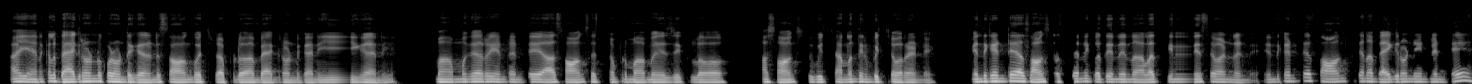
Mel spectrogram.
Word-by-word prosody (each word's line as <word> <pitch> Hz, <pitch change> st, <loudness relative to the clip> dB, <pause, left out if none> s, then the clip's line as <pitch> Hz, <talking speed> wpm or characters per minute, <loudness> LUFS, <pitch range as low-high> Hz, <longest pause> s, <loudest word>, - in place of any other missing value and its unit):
ఆ -, -, +3 dB, 0.2 s
ఎనకాల 130 Hz, +4 st, +1 dB
బ్యాక్‌గ్రౌండ్‌లో 135 Hz, +3 st, +4 dB
కూడా 130 Hz, -1 st, +6 dB
ఉంటాయి 110 Hz, -1 st, +1 dB
కదండీ! 105 Hz, 0 st, +2 dB
సాంగొచ్చేటప్పుడు 110 Hz, -1 st, +1 dB
ఆ -, -, +3 dB
బ్యాక్‌గ్రౌండ్ 105 Hz, 0 st, -1 dB
గానీ 100 Hz, +1 st, -1 dB
ఇయ్యి 105 Hz, 0 st, -4 dB
గానీ. 100 Hz, 0 st, -1 dB, 0.5 s
మా -, -, +5 dB
అమ్మగారు 125 Hz, +1 st, +1 dB
ఏంటంటే 115 Hz, -1 st, -3 dB, 0.2 s
ఆ -, -, +4 dB
సాంగ్సొచ్చినప్పుడు 110 Hz, +1 st, -2 dB
మా -, -, +2 dB
మ్యూజిక్‌లో 110 Hz, 0 st, -1 dB, 0.6 s
ఆ -, -, +2 dB
సాంగ్స్ 105 Hz, 0 st, +1 dB
చూపించి 120 Hz, 0 st, -2 dB
అన్నం 115 Hz, +2 st, 0 dB
తినిపించేవారండి 110 Hz, -4 st, -1 dB, 0.5 s
ఎందుకంటే 135 Hz, +3 st, +3 dB
ఆ -, -, +4 dB
సాంగ్సొస్తేనే 125 Hz, +3 st, +1 dB
కొద్దిగా 125 Hz, 0 st, 0 dB
నేను 115 Hz, -1 st, 0 dB
అలా 115 Hz, +1 st, +3 dB
తినేసేవాడినండి 120 Hz, -4 st, -3 dB
ఎందుకంటే 145 Hz, +6 st, -5 dB
సాంగ్స్‌కన్నా 135 Hz, +2 st, -1 dB
బ్యాక్‌గ్రౌండేంటంటే 125 Hz, +2 st, -1 dB
115 Hz, 140 wpm, -23 LUFS, 105-125 Hz, 0.6 s, కూడా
